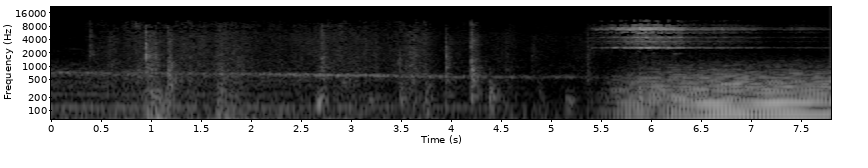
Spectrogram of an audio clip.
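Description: A door in a house's upstairs landing corridor is opened: several sharp clicks and knocks, then a louder, sustained low grinding creak through the final seconds.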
